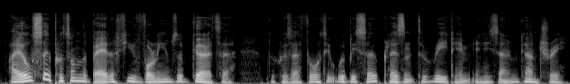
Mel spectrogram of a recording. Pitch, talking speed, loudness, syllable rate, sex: 110 Hz, 275 wpm, -21 LUFS, 6.6 syllables/s, male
